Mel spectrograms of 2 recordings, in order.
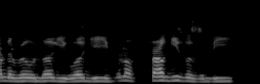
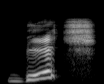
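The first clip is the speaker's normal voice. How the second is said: angry shout; 3 semitones higher, 13 dB louder than usual. Acted. Nuggy Wuggy yelling at the impostor, furious shout. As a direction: bark it out loud and furious.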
